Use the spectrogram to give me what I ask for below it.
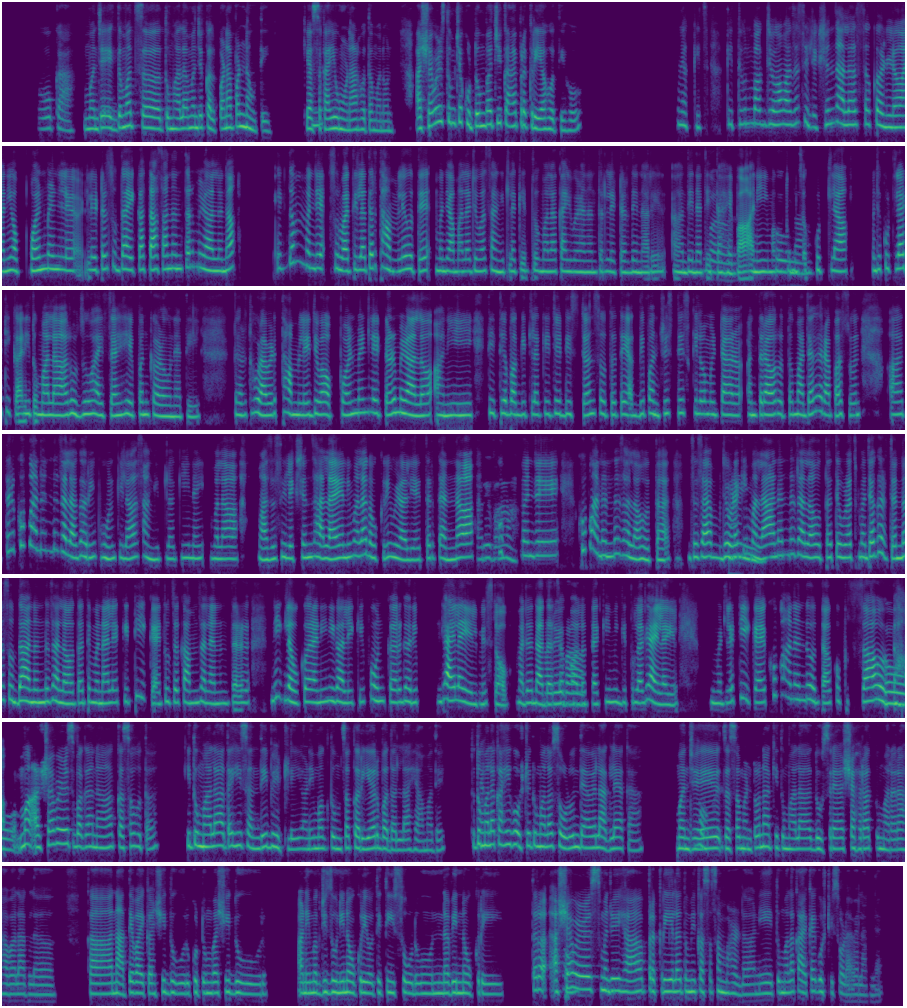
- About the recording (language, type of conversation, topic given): Marathi, podcast, अचानक मिळालेल्या संधीने तुमचं करिअर कसं बदललं?
- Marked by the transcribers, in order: in English: "ले लेटरसुद्धा"; tapping; in English: "लेटर"; other noise; in English: "लेटर"; in English: "डिस्टन्स"; joyful: "खूप आनंद होता, खूप उत्साह होता"; chuckle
